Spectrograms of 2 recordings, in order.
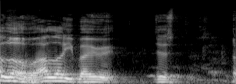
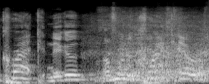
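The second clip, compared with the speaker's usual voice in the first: proud answer; 10 semitones higher than usual. Retold or imitated. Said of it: "I said".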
